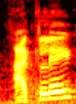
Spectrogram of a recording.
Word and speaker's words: Acklay: with that it's going to be the uh acklay stern that's how it's pronounced i need to wait i need to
